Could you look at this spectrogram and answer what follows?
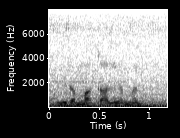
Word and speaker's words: Veeramakaliamman: It's actually pronounced Veeramakaliamman.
